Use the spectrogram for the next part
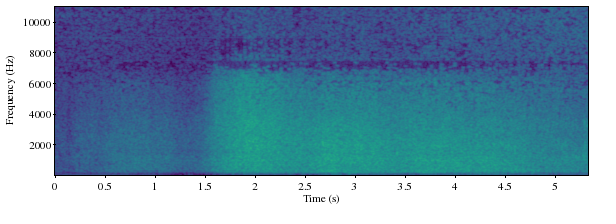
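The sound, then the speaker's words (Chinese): Ocean surf washes in, starting as a softer hiss and then swelling into a full, steady roar of breaking waves that carries on without pause. No voices are heard. “老头跑向大海，蔚蓝的海水变得阴暗起来”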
